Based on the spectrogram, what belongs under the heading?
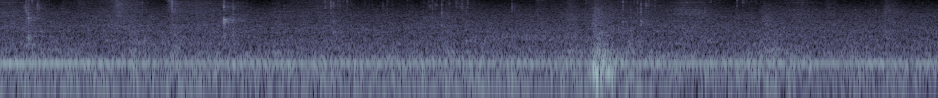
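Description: Close-miked chewing and wet mouth sounds of someone eating, with small clicks and one louder knock about three seconds in, over a steady low hum.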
